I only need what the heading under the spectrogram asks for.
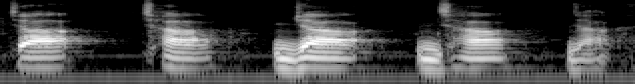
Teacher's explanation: तो चा जब बोलेंगे तो जबान कहां टकराती है, तालू में, तो इसका उच्चारण स्थान क्या हो गया, तालू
